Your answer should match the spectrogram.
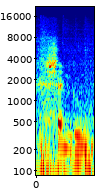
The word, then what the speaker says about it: Şengün: But, nah, all praise to, I don't know how to pronounce his name, but number 28, Şengün.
